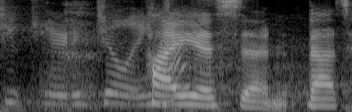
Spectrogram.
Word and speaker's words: Hyacinth: Hyacinth, that's how you say it.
